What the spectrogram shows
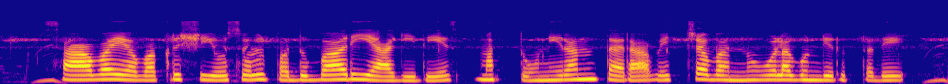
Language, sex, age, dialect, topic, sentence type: Kannada, female, 36-40, Coastal/Dakshin, agriculture, statement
